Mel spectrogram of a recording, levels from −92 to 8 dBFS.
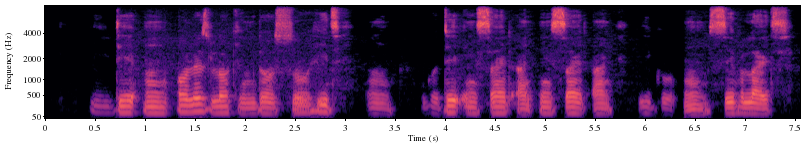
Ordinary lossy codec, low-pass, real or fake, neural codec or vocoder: none; none; real; none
